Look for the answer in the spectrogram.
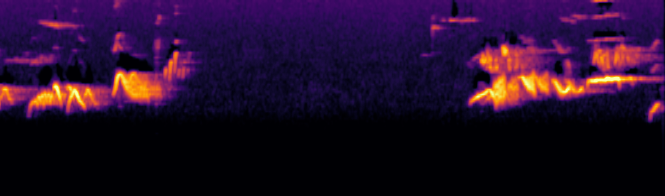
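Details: Two rich, fluty song phrases from a common blackbird, each a wavering warble rising at the end, separated by about two seconds of complete silence.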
